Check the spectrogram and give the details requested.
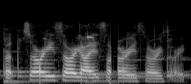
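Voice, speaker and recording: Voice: mid-range voice, quick pace. Chatty apologetic game streamer. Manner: chatty, apologetic asides to viewers. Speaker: let's play streamer. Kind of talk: casual game commentary with read-aloud dialogue. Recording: slightly dull lo-fi mic. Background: game music.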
